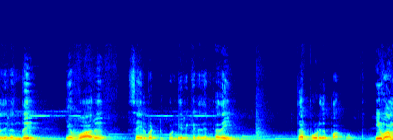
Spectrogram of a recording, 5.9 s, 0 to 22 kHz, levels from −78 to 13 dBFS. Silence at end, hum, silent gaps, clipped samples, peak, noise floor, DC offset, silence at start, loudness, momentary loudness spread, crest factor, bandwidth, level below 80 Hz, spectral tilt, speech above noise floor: 0 s; none; none; under 0.1%; 0 dBFS; -41 dBFS; under 0.1%; 0 s; -17 LUFS; 20 LU; 16 dB; 12 kHz; -64 dBFS; -7.5 dB/octave; 25 dB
